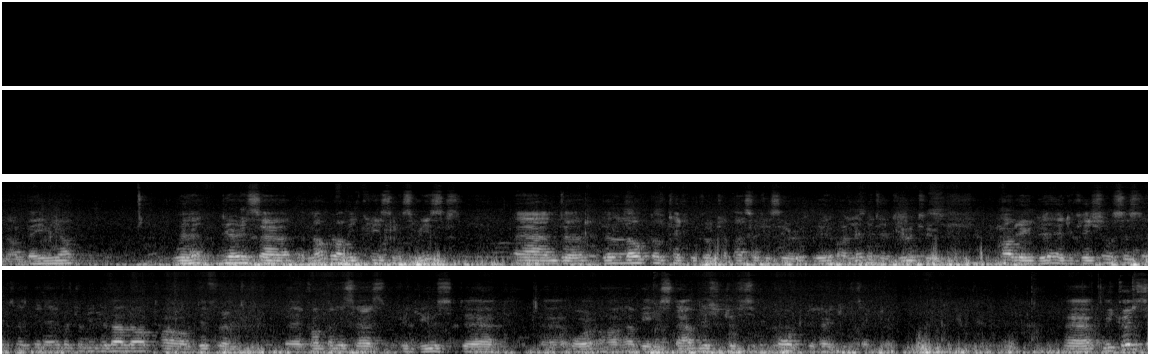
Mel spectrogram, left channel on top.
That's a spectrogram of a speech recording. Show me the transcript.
Albania. There is a number of increasing risks, and the local technical capacities are limited due to how the educational systems has been able to be developed, how different companies has produced or have been established to support the heritage sector. We could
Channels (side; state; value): left; silent; digital silence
